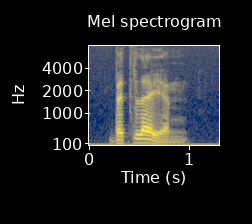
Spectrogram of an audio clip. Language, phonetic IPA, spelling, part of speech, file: Polish, [bɛˈtlɛjɛ̃m], Betlejem, proper noun, Pl-Betlejem.ogg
